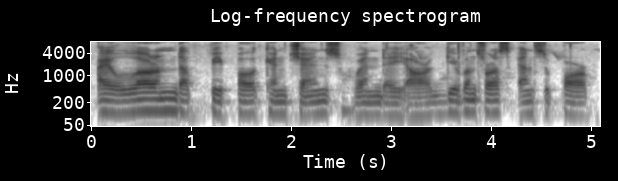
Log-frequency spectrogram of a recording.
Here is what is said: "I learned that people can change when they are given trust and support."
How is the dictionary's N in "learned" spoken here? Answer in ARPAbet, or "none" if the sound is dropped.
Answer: N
